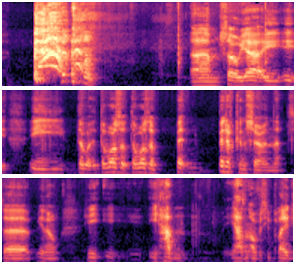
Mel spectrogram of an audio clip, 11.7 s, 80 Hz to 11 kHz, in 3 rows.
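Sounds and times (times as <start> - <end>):
person coughing: 0.4 - 1.4
speech: 0.8 - 1.4, 2.5 - 11.6.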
